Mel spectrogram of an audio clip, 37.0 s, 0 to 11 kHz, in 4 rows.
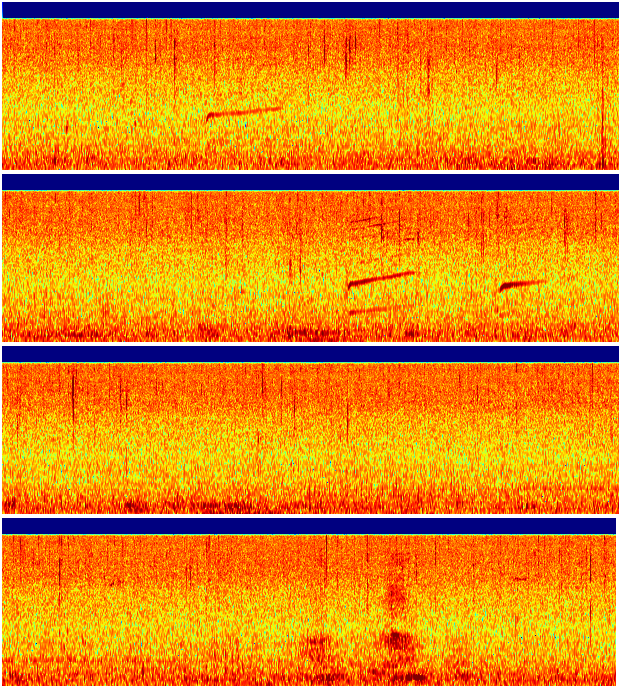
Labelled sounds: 3.1	4.2	killer whale, Bigg's (transient), call T11, 0.94 to 1.3 kHz
14.4	15.5	killer whale, Bigg's (transient), call T11, 1.0 to 4.5 kHz
16.7	17.4	killer whale, Bigg's (transient), call T11, 0.97 to 1.2 kHz
33.4	33.9	humpback whale, 0.78 to 1.1 kHz

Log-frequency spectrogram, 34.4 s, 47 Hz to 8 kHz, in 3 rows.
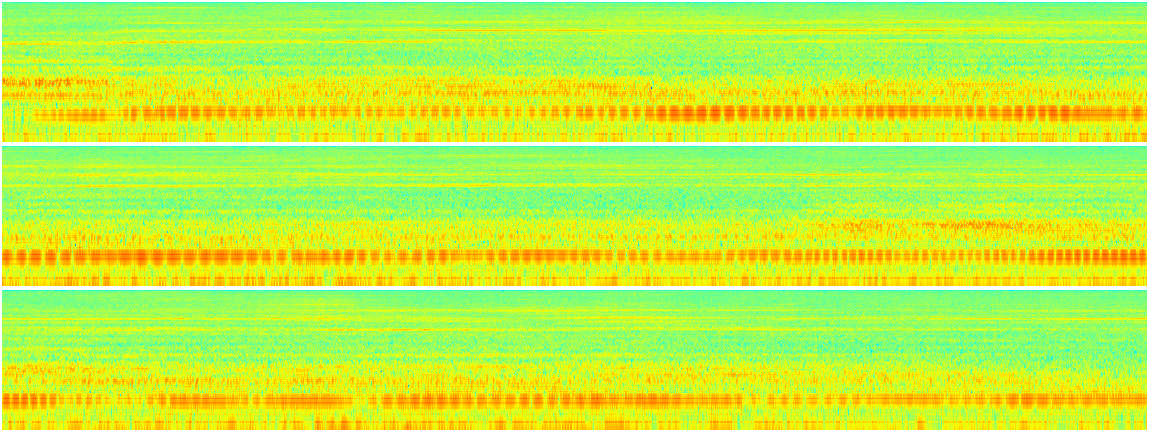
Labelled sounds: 1.1	2.0	vessel noise, 1.8 to 6.5 kHz
2.8	3.1	vessel noise, 2.8 to 3.0 kHz
4.3	4.9	vessel noise, 2.7 to 2.9 kHz
6.3	6.6	vessel noise, 5.3 to 5.5 kHz
10.3	11.0	vessel noise, 1.8 to 6.5 kHz
12.1	12.4	vessel noise, 2.6 to 2.8 kHz
14.3	14.7	vessel noise, 2.8 to 2.9 kHz
16.1	16.8	vessel noise, 1.8 to 4.0 kHz
18.7	19.6	vessel noise, 2.7 to 2.9 kHz
23.6	24.1	vessel noise, 2.7 to 6.4 kHz
26.1	26.9	vessel noise, 1.8 to 3.8 kHz
28.6	29.1	vessel noise, 2.8 to 3.0 kHz
30.6	31.2	vessel noise, 2.6 to 2.8 kHz

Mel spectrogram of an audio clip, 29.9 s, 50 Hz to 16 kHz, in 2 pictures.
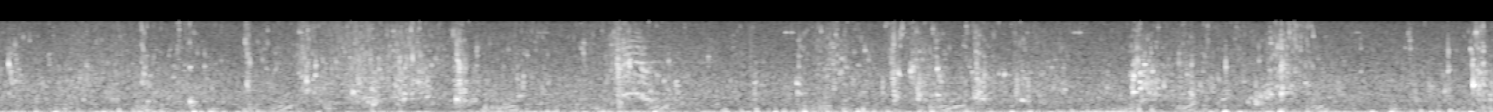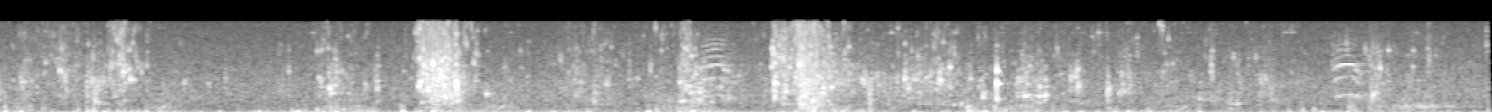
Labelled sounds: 6.1	6.6	killer whale, southern Alaska resident, 0.28 to 5.6 kHz
21.9	22.3	killer whale, southern Alaska resident, 0.09 to 6.1 kHz
28.1	28.7	killer whale, southern Alaska resident, 0.23 to 5.7 kHz

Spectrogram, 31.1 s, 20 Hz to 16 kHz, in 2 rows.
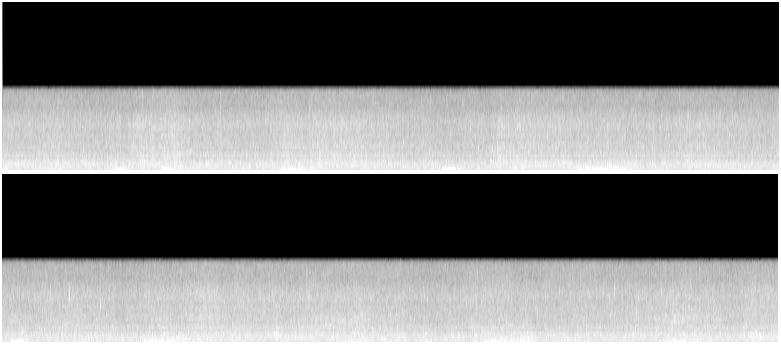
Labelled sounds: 8.8	9.0	humpback whale, 4.7 to 4.8 kHz
28.9	29.2	humpback whale, 1.9 to 2.1 kHz

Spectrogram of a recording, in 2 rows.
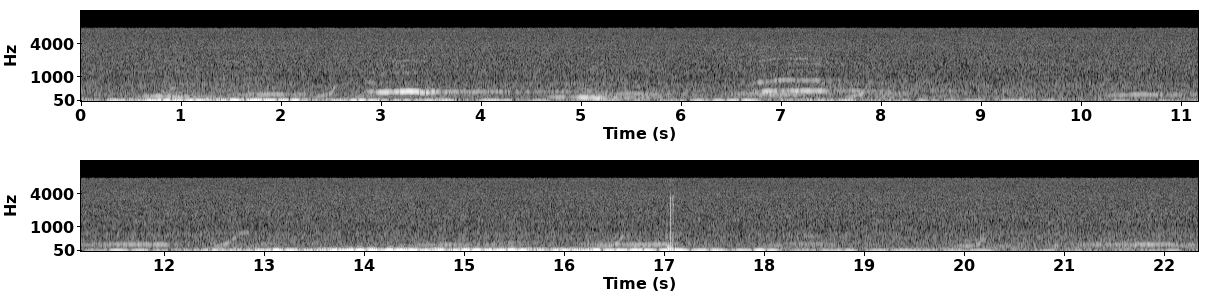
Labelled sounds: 6.8	7.4	humpback whale, 0.80 to 2.3 kHz

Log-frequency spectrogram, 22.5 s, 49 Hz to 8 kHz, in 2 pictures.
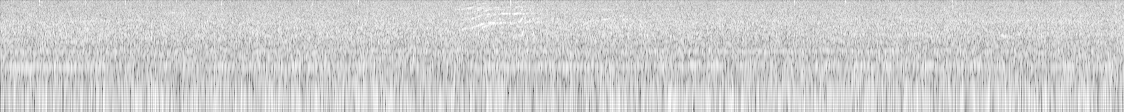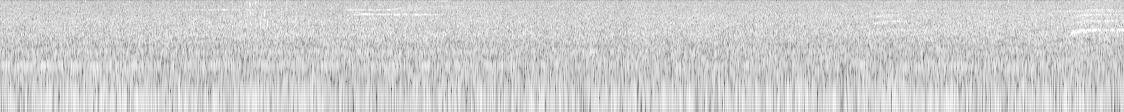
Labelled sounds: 14.7	15.5	killer whale, southern resident, 3.4 to 5.5 kHz
21.8	22.4	killer whale, southern resident, 1.1 to 5.1 kHz

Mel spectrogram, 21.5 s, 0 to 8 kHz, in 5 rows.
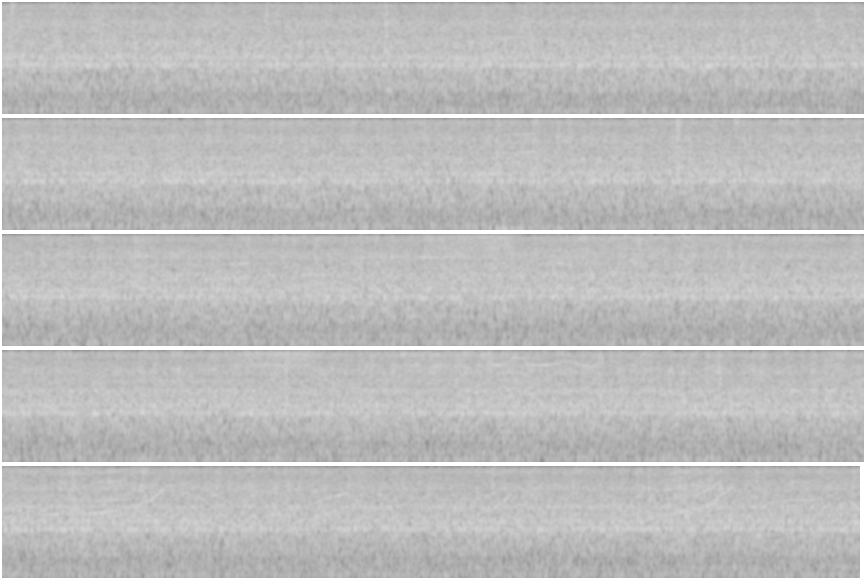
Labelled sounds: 17.4	17.8	killer whale, southern resident, 2.0 to 2.3 kHz

